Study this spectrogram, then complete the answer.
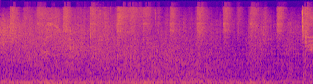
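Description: Cannon fire and a nuke landing in a video game match: a dense, loud wall of rumbling noise studded with repeated sharp blasts, with faint voices underneath.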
